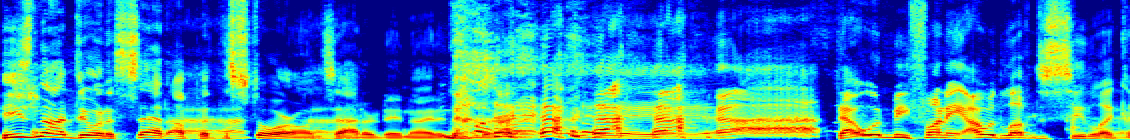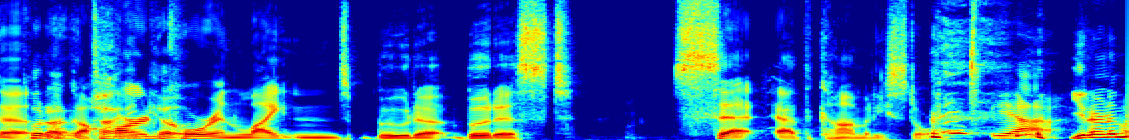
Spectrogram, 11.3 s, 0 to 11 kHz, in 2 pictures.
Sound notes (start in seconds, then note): 2.2 Glenn laughs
